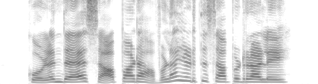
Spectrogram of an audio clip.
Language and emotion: Tamil, surprised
